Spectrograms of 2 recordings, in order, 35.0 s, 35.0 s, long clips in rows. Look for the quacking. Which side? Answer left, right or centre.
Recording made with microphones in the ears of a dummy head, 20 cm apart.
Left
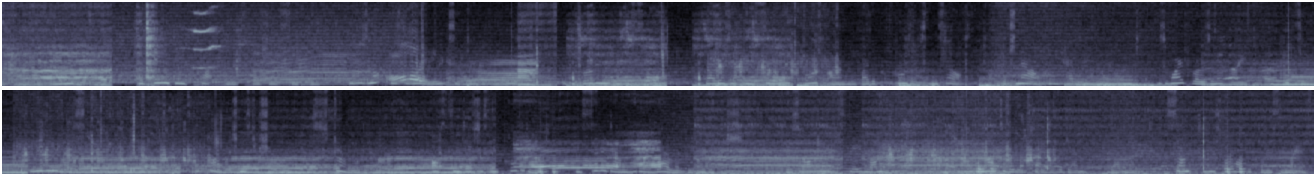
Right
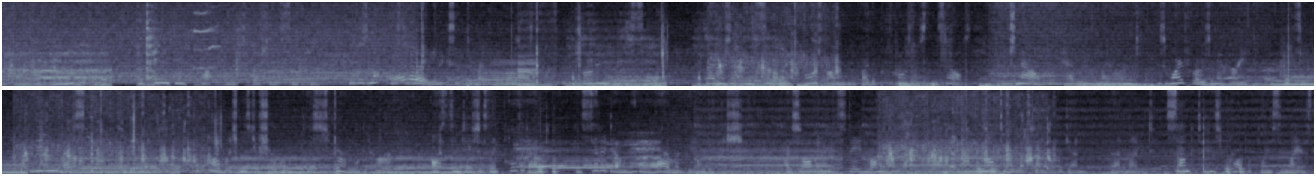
right.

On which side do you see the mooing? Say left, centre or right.
centre.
